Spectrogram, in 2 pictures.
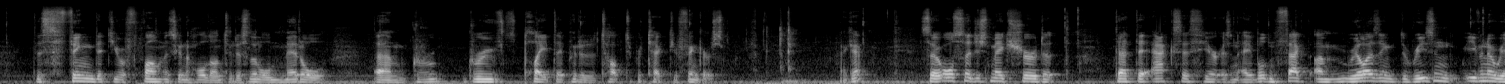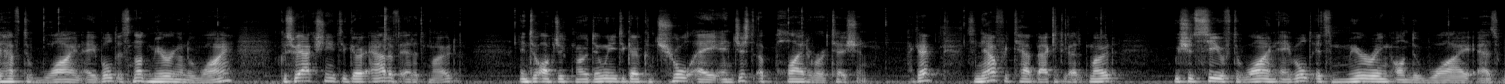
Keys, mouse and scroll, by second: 3.6 scroll down 1, 5.7 scroll up 1, 5.8 middle click, 6.7-10.6 middle drag, 7.7 KP_3, 10.6 click, 11.1 scroll up 2, 11.8-14.7 middle drag, 14.7 click, 15.5 click, 16.9 scroll down 2, 17.2-18.8 middle drag, 18.0 scroll down 1, 18.8 Tab, 19.4 scroll down 1, 19.6 middle click, 21.6 ctrl+a, 23.8 middle click, 24.9-30.1 middle drag, 24.9-25.3 scroll up 1, 25.6 Tab, 25.9 scroll up 1, 29.3 scroll down 1.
